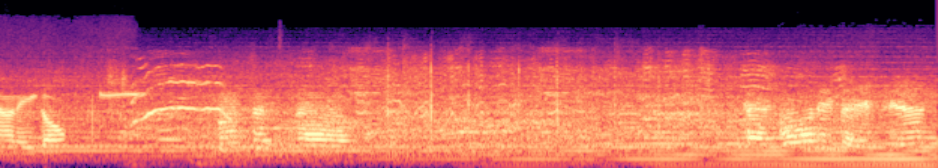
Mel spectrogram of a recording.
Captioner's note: cheering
